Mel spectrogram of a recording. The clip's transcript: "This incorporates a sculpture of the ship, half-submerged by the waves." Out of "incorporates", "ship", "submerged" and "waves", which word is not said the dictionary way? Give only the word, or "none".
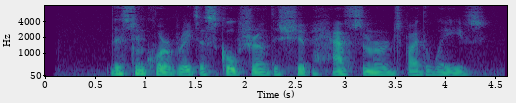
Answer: submerged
